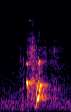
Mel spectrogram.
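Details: Dreaming puppy giving two soft muffled yips in its sleep, short high whimpering barks close together in a quiet room.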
